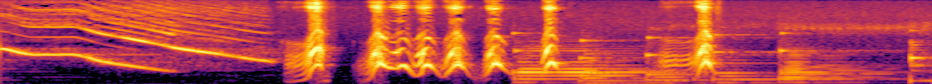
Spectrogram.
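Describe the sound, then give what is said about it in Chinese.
A pet dog gives a falling, high-pitched whine, then lets out a quick run of sharp, yappy barks, about six or seven in irregular rhythm, over soft steady background music. “肚子饿的狮子看到一只宠物狗，忍不住张开大口。”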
